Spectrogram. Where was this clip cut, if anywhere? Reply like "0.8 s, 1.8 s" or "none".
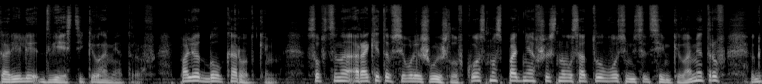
1.8 s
